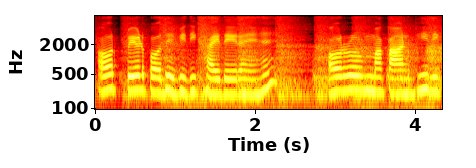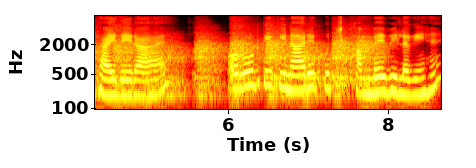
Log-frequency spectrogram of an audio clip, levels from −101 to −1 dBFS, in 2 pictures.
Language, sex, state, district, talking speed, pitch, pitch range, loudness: Hindi, female, Uttar Pradesh, Muzaffarnagar, 160 wpm, 220 Hz, 200-235 Hz, -18 LUFS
